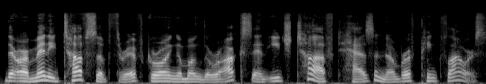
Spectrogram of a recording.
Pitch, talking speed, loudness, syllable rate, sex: 140 Hz, 235 wpm, -21 LUFS, 5.5 syllables/s, male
